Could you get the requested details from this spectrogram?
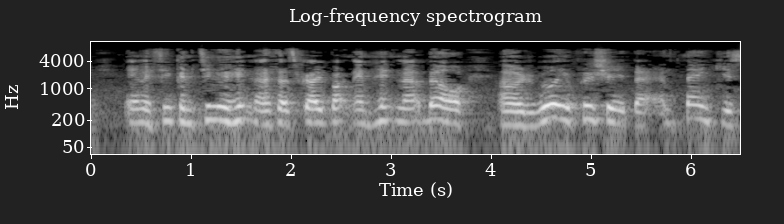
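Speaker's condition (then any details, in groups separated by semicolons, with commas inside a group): Cerebral palsy; has had surgery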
